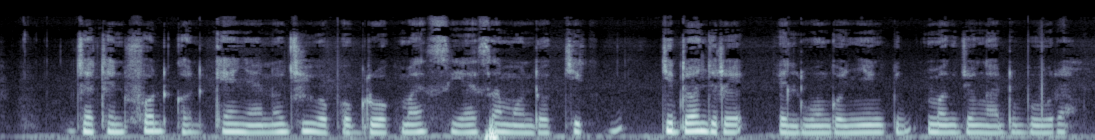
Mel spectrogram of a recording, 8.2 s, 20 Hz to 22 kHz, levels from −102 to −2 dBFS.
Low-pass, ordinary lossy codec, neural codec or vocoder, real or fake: 14.4 kHz; MP3, 64 kbps; none; real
